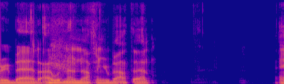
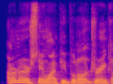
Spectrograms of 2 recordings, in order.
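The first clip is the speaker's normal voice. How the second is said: mocking bartender; 10 semitones higher, 3 dB louder, faster than usual. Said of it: "made some joke like".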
